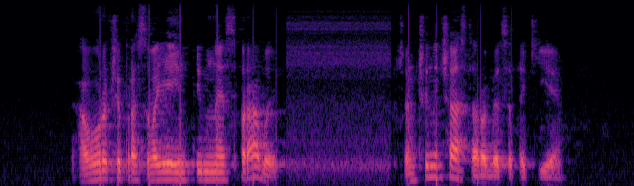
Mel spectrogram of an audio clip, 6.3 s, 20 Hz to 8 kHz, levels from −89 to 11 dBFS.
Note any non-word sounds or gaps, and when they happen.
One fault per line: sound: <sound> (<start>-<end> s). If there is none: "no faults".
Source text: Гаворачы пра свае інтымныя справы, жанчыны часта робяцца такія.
no faults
